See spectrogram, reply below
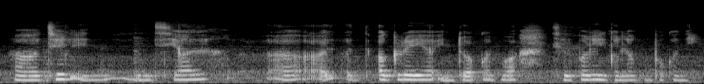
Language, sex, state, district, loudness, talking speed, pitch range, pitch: Mizo, female, Mizoram, Aizawl, -17 LUFS, 170 wpm, 200-230 Hz, 215 Hz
